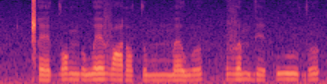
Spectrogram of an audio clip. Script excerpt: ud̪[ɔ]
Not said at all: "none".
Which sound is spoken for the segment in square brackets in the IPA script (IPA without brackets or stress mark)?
ʊ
